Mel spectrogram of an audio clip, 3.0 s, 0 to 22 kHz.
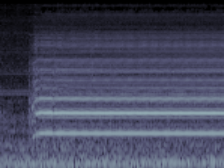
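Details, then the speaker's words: Compaq Armada 4120T laptop floppy disk drive: a steady high whine rises in pitch as the motor spins up, then holds flat; the drive belt is slipping and the drive needs a belt change. "i think the belt's gone"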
